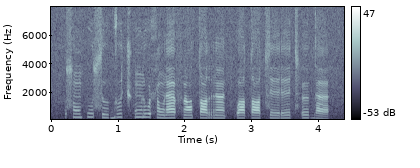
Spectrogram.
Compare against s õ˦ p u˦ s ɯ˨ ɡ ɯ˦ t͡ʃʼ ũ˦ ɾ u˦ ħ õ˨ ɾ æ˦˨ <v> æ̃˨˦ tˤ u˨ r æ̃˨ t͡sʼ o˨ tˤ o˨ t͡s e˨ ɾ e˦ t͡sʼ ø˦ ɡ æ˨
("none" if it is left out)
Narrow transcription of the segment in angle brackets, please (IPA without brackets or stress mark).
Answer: f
